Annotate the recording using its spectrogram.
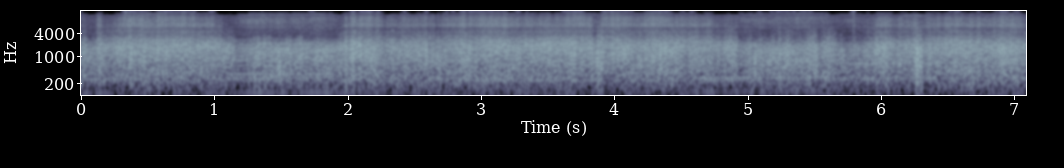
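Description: Wind rushes loudly past a motorcycle on the move.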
